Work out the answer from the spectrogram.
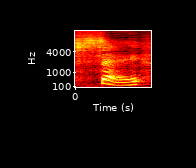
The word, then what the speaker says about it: Saie: the new concealer by the brand say s-a-i-e pronounced say this is the hydra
